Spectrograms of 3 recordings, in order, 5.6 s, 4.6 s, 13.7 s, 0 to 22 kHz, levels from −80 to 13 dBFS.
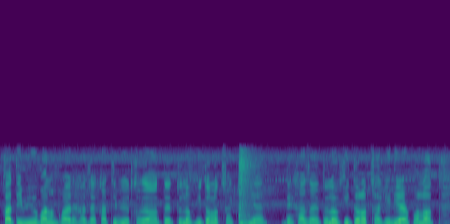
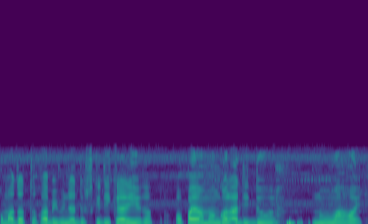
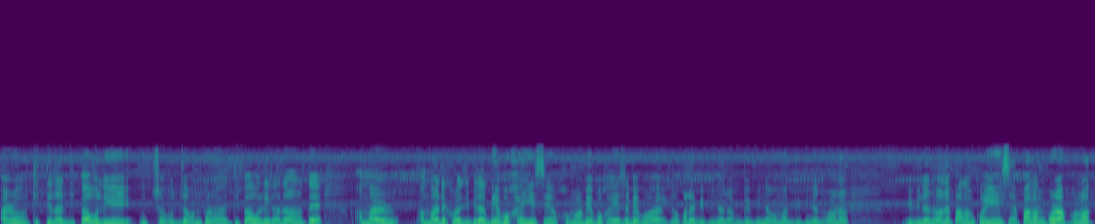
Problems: none marked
